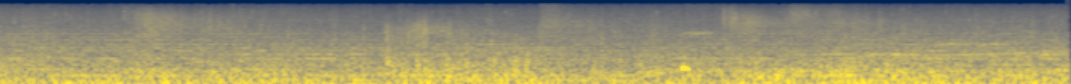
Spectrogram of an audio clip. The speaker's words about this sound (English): If a clap of thunder goes on overhead, rain seems to be still coming down. Doesn't seem to be easing up.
